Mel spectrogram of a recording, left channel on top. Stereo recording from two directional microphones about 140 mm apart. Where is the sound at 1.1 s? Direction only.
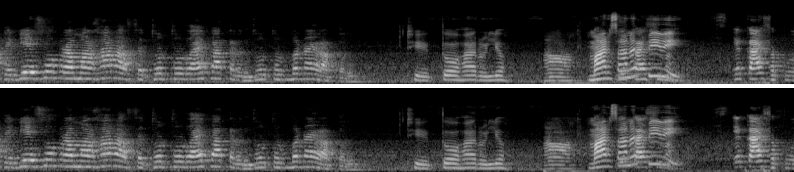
20° right (ahead or behind).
